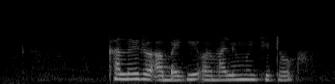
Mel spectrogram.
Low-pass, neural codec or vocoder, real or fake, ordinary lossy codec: 7.2 kHz; codec, 44.1 kHz, 3.4 kbps, Pupu-Codec; fake; AAC, 16 kbps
